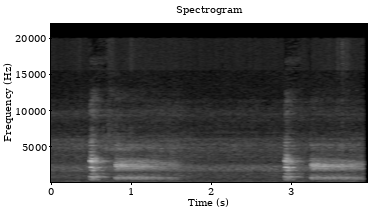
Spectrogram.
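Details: Tắc kè, a tokay gecko, calling: two double calls, each a sharp clipped onset followed by a longer, harsh, nasal note, about two and a half seconds apart over faint background hum.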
